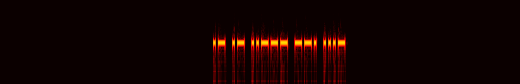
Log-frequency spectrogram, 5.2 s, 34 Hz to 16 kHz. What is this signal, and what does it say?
Morse code, heard as a keyed tone, about 46 wpm, 700 Hz. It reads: AA2GV
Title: USA Call Signs - 5 Characters - 50wpm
